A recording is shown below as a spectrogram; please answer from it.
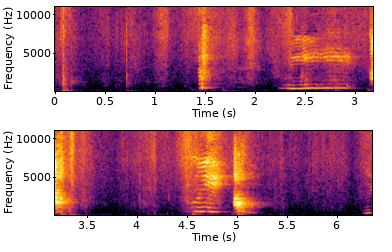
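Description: A few short whining vocal sounds, one held steady for about half a second, between several light knocks.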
